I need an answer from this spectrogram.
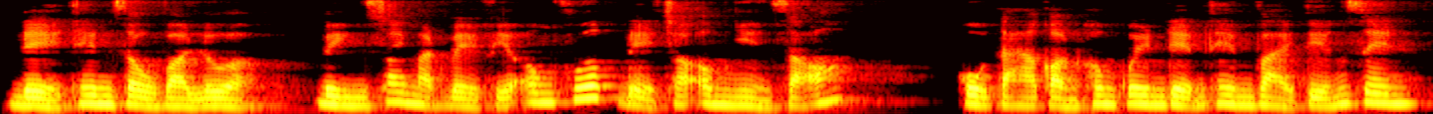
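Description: Husky woman narrating a drama. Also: low voice, moderate pace, warm tone. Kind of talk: scripted story narration.

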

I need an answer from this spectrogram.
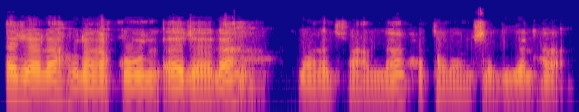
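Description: A man teaching tajweed. He recites words slowly and carefully, then explains each rule in a plain voice. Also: fairly low pitch, fairly even intonation, warm tone, dry recording. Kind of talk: tajweed lesson with slow demonstrative recitation. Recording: dull, dry close recording.

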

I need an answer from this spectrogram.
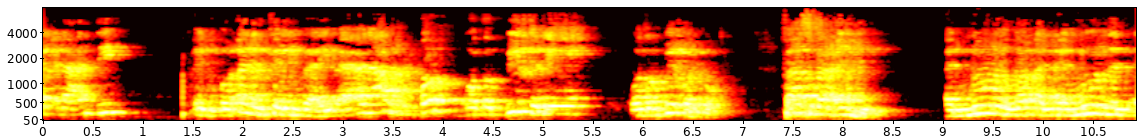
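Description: Man, Egyptian accent, recitation teacher, sing-song questioning, high voice, far mic, very echoey room. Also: darkish tone, highs cut off. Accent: Egyptian Arabic. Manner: sing-song explaining, asks class questions. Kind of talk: classroom lecture.

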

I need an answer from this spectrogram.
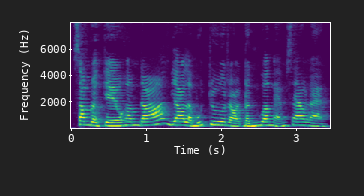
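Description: A woman's voice: on the high side, fast talker, fairly bright tone. Chatty Southern Vietnamese woman storyteller. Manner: chatty, addresses listeners often. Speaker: storyteller and channel host. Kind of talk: casual ghost-story narration.

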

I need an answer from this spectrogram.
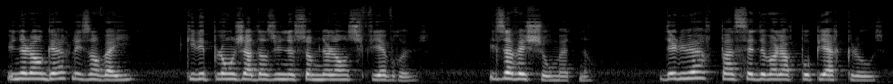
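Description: Lectrice de livre audio, femme à la voix assez aiguë, lecture posée et expressive d'un roman classique. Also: female voice, fairly high pitch. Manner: calm, measured, expressive reading. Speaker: audiobook reader. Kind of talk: literary audiobook narration.

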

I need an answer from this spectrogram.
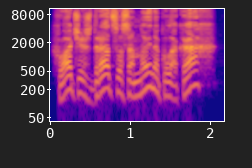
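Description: Male reader doing a giant saloon bully: hoarse, bellowing, threatening. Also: a little high, very animated, normal speed, a bit bright, no room sound, heavily acted. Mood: enraged. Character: huge brutish male thug, loud and bullying.

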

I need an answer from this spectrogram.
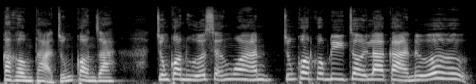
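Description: A man voicing frightened young children who plead to be set free, raising his voice high and making it tearful. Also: normal speed, fairly bright tone. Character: terrified young children begging for mercy.

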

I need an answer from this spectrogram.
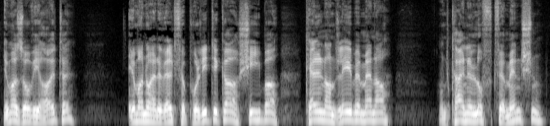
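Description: A man's voice: fairly high pitch, moderate pace, no echo, clean studio sound, lightly acted. A man reading as a lonely, questioning middle-aged man. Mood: incredulous. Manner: searching, questioning, tender. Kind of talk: audiobook reading.

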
